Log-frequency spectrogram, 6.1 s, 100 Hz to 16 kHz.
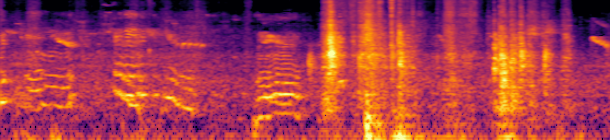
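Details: New litter of Bernese Mountain Dog puppies, September 2023: several short, high harmonic whines and squeals rising and falling in pitch through the first three seconds, then thumps and rustling handling noise.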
